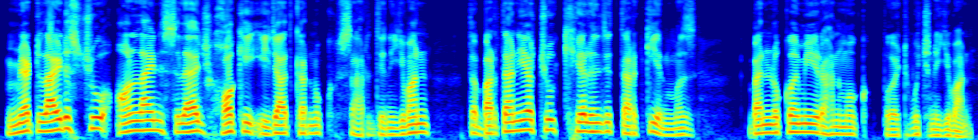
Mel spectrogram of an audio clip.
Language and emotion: Kashmiri, neutral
